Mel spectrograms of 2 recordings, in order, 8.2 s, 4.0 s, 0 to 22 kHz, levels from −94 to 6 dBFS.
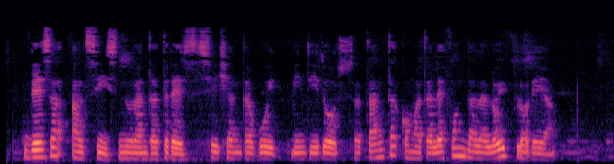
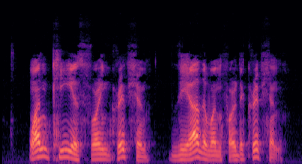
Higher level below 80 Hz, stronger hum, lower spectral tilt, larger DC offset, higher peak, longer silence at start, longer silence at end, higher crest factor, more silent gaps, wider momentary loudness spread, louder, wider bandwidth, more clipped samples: second, -80 dBFS vs -64 dBFS; neither; about the same, -5.5 dB/octave vs -6.5 dB/octave; neither; second, -8 dBFS vs -4 dBFS; about the same, 0.3 s vs 0.4 s; first, 0.8 s vs 0.3 s; about the same, 20 dB vs 20 dB; neither; second, 9 LU vs 13 LU; second, -28 LUFS vs -24 LUFS; first, 11.5 kHz vs 7.6 kHz; neither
